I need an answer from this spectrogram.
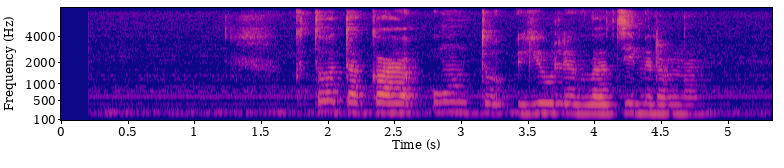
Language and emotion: Russian, neutral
